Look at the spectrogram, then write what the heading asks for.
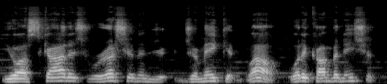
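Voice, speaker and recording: A man's voice: a little high, normal speed, soft background music. A man hosting a live stream, reading viewer comments aloud and answering them in a meandering, chatty way. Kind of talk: casual live-stream chat.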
